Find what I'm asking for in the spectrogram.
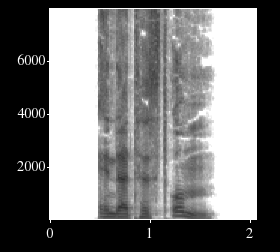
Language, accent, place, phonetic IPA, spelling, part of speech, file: German, Germany, Berlin, [ˌɛndɐtəst ˈʊm], ändertest um, verb, De-ändertest um.ogg
- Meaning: inflection of umändern: 1. second-person singular preterite 2. second-person singular subjunctive II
